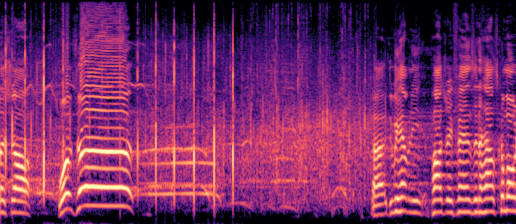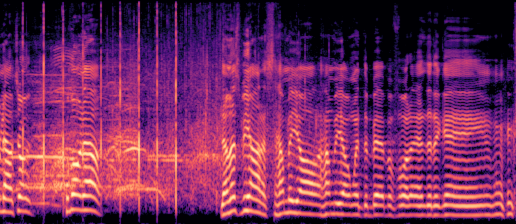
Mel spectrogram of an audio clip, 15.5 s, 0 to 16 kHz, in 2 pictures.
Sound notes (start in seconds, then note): 4.7 applause; 9.4 cheering and Applause; 15.0 laughter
